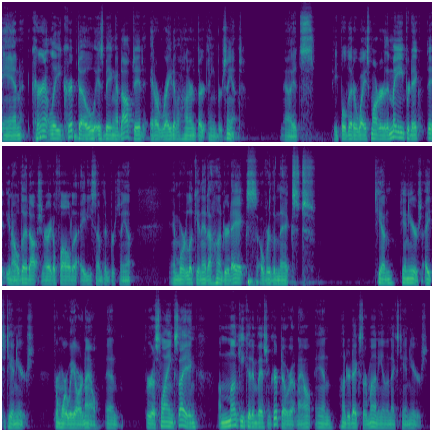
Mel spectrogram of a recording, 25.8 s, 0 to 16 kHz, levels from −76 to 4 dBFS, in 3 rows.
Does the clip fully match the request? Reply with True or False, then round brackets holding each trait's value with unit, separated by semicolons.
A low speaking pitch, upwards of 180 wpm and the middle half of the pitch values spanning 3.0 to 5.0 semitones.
False (95 Hz; 170 wpm; 3.3 semitones)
